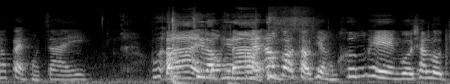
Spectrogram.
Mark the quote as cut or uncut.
uncut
